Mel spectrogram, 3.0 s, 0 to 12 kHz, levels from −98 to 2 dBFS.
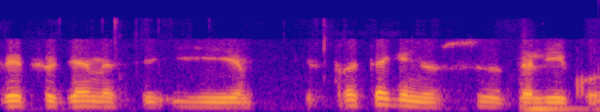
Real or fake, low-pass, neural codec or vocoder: real; 7.2 kHz; none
